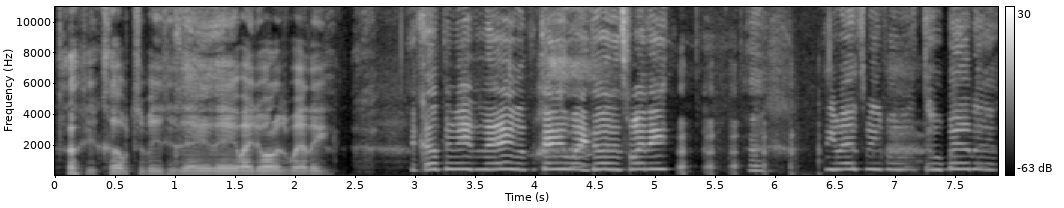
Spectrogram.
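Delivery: very high, swooping, squeaky tiny mob boss voice. Running the bit again after the interruption, as the tiniest Godfather. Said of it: "the tiniest Godfather".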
